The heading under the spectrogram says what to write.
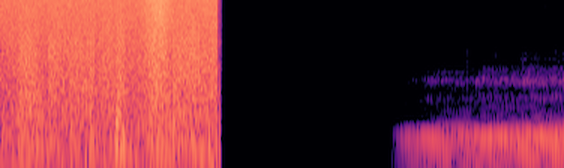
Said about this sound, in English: At this point, the recording became too degraded or suffered too much interference to be of use.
